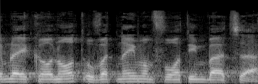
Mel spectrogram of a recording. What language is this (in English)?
Hebrew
